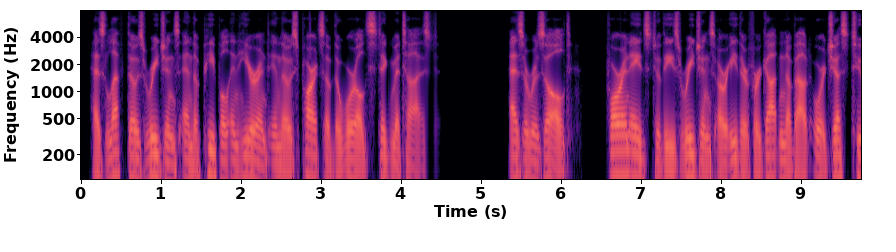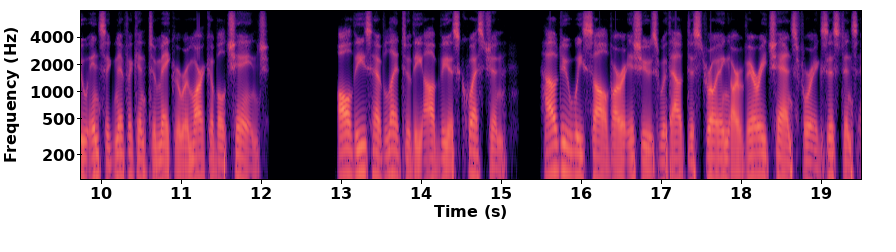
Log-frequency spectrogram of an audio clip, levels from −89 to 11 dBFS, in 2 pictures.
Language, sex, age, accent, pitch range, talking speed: English, male, 40-59, American, 80-95 Hz, 175 wpm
